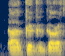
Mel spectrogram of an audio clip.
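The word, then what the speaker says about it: GGGarth: other people because I've, you know, I've seen GooGarth now that I know it's pronounced that way.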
